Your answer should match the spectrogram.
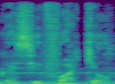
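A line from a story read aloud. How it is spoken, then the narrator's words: Whisper. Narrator (Russian): прошептал я Живоглоту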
